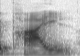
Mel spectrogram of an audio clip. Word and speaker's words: file: इसको फिले नहीं पढ़ेंगे, इसको पढ़ेंगे फाइल।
